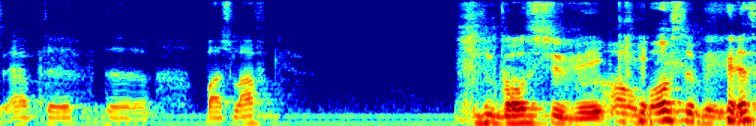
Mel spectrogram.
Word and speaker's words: Bolshevik: Oh, Bolshevik.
